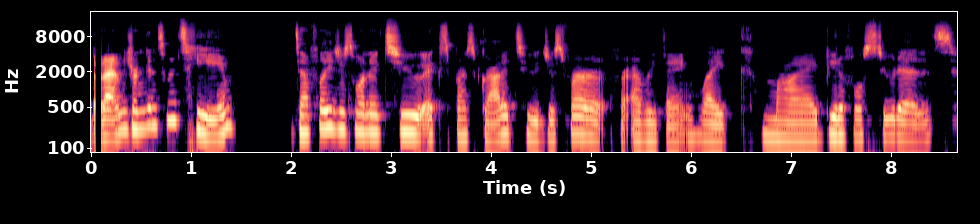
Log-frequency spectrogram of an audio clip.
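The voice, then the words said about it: Tired, unused-sounding voice. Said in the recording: “if my voice sounds a little crazy, I'm tired and I literally like haven't been talking”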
